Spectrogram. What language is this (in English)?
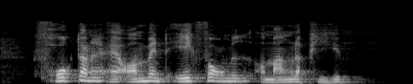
Danish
